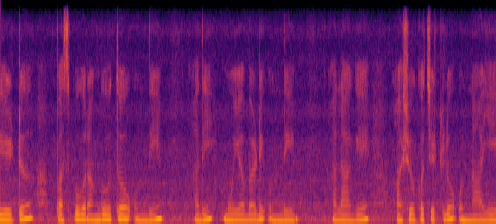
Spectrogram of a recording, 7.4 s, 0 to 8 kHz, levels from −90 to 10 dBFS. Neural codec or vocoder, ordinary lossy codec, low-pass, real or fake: none; none; none; real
